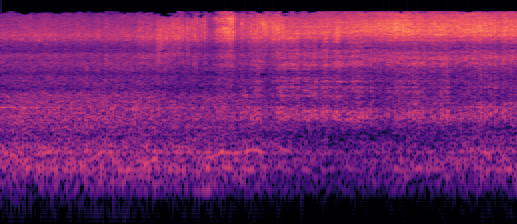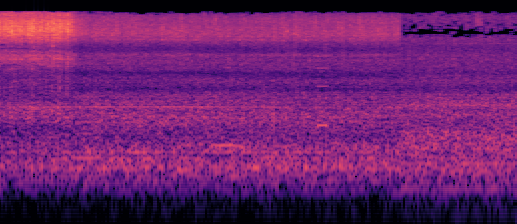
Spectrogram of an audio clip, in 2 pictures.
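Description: Pierce fire engine's diesel engine running steadily, with a hiss from about two to six seconds in.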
